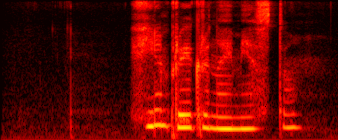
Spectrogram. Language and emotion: Russian, sad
